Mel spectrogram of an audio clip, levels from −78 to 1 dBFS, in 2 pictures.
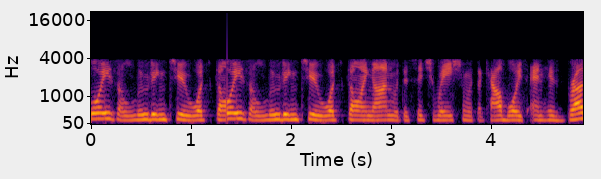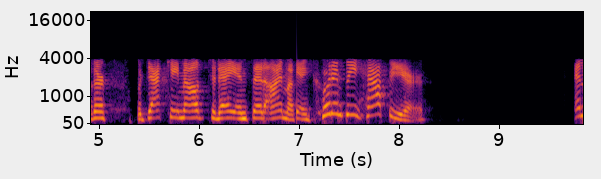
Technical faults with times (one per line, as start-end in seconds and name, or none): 0.00-9.84 Speex codec
1.35 CD skip
6.96 CD skip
